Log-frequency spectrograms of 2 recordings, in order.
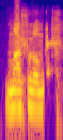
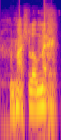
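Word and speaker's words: מה שלומך: Mashlomech is how are you? Mashlomech.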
